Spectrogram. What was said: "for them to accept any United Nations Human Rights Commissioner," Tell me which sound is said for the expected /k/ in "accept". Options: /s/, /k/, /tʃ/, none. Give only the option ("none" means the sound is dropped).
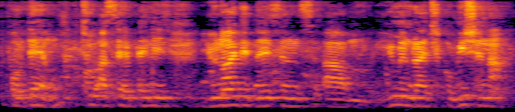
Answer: none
